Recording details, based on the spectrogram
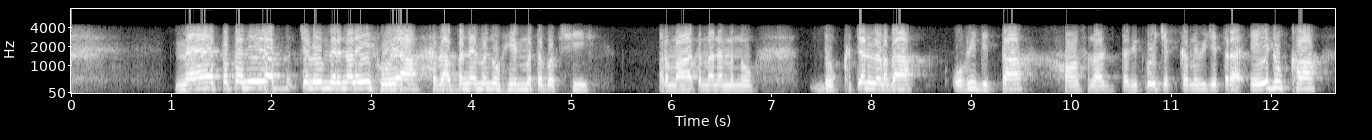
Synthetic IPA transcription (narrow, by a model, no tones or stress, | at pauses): mɛ̃ːpət̪aːnĩːɾəbt͡ʃəloːmeːɾeːnaːleːɦoːjaːɾəbnɛ̃ːmɛ̃ːnũːɦɪmːət̪bəkʃiː | pəɾəmaːt̪mãːnɛ̃ːmɛːnũː | d̪ʊkʰt͡ʃəlːəɳd̪aː | oːʋiːd̪ɪt̪ːaːhɔ̃ːslaːd̪ɪt̪aːbiːkoːiːt͡ʃəkːəɾniːbiːd͡ʒɪt̪əɾa̰ːʔeːd̪ʊkʰːaː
